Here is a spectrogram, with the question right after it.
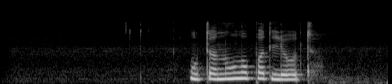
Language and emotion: Russian, neutral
